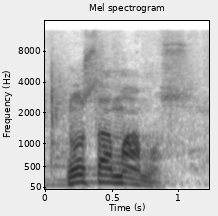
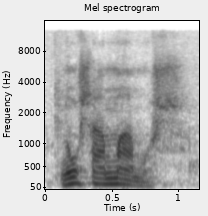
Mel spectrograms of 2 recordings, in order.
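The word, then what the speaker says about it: nós amamos: И здесь сразу делаю оговорку, что в Португалии и в некоторых районах Бразилии читается это «нуша мамуш».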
